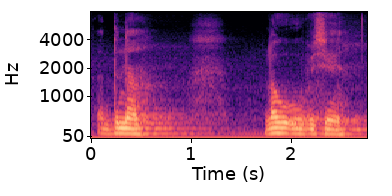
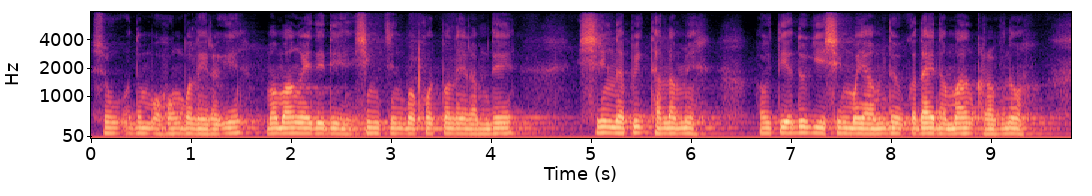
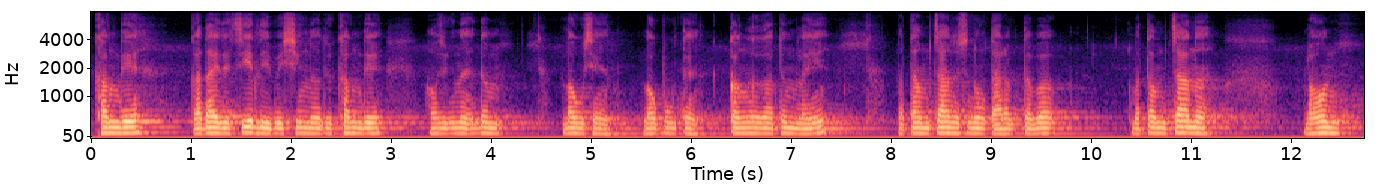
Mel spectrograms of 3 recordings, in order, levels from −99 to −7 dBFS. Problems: none marked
